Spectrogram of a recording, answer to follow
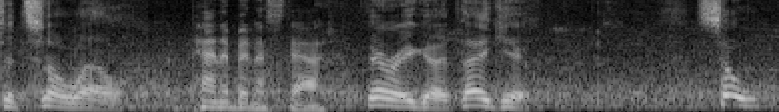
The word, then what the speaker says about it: panobinostat: This one, you pronounce it so well. Panobinostat.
